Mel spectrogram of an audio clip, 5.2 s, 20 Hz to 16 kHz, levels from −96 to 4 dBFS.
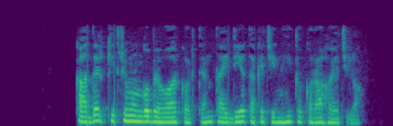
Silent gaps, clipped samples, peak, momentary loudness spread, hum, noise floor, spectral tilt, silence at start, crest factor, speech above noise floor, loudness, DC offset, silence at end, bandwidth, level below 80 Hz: none; under 0.1%; -4 dBFS; 9 LU; none; under -90 dBFS; -8 dB/octave; 1 s; 20 dB; over 68 dB; -23 LUFS; under 0.1%; 0.45 s; 7.4 kHz; -52 dBFS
